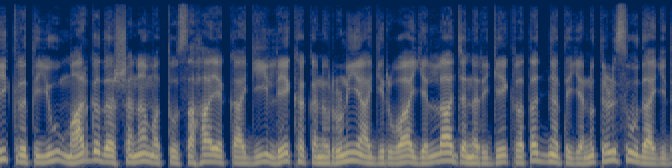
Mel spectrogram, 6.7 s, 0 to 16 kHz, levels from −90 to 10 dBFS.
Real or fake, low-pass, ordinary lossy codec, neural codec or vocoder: fake; 14.4 kHz; none; autoencoder, 48 kHz, 128 numbers a frame, DAC-VAE, trained on Japanese speech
